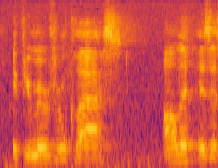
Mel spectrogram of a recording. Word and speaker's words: Aleph: So, if Aleph is a silent letter and this sound makes the ah sound, then Aleph makes ah.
